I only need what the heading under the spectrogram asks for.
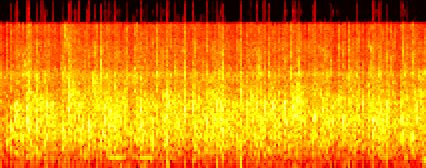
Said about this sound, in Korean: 박수로 환영시면 고맙겠습니다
